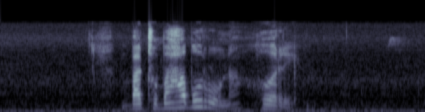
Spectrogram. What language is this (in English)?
Southern Sotho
